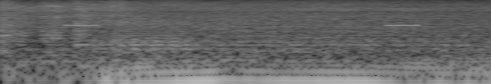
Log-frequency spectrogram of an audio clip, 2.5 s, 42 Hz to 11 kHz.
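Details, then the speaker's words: 2013 Nissan Juke 1.6L turbo, hood up: the engine fires and settles with a rough, clattery rumble at start-up. The customer complains of this timing chain noise. Timing chain rattle on start-up. "starts up you know everything runs okay you know no you shoot but like I said you hear that noise so that's what the customer is complaining about"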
